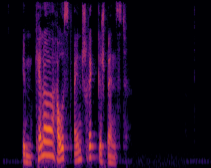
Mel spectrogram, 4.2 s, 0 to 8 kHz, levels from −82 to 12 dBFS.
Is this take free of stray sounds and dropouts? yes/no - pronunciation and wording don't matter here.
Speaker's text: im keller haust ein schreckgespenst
yes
